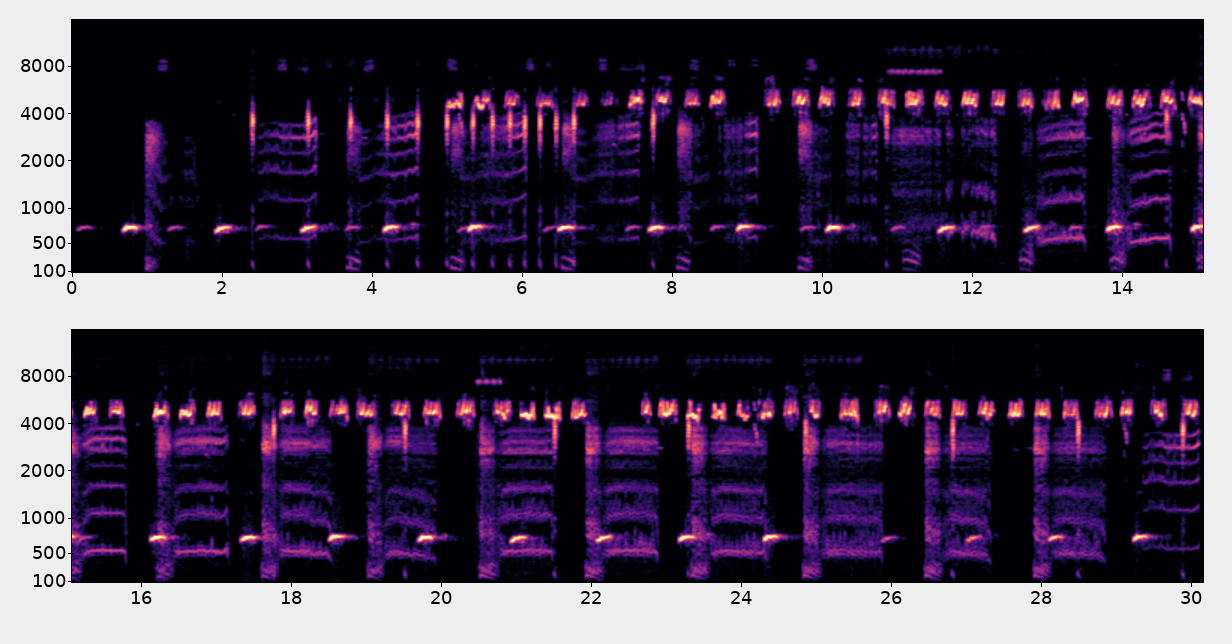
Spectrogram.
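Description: Bird-call recording of greater painted-snipe (nhát hoa) and chàng nghịch calls mixed together: a low, hollow hoot repeated about one and a half times a second throughout, overlapped from about two seconds in by a second bird's longer, harsher calls with rapid high notes, the kind of lure played through a bird-trapping speaker.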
